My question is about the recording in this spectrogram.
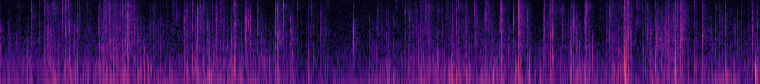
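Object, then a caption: Plastic bag of breadsticks. A large, full, white printed plastic bag of grissini breadsticks is crinkled with the fingertips. The result is a dense, continuous run of crisp, bright crackles and crunches with sharper snaps scattered throughout.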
